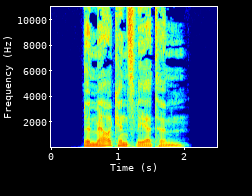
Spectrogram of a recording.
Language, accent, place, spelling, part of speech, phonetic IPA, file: German, Germany, Berlin, bemerkenswertem, adjective, [bəˈmɛʁkn̩sˌveːɐ̯təm], De-bemerkenswertem.ogg
- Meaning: strong dative masculine/neuter singular of bemerkenswert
